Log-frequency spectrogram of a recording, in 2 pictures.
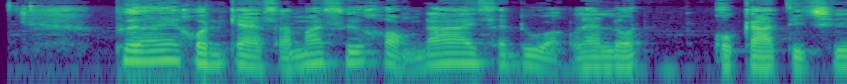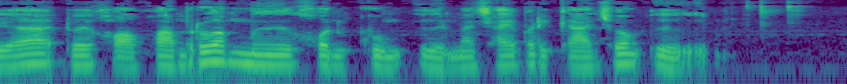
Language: Thai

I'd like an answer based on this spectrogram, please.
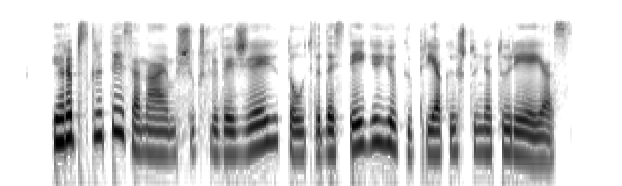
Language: Lithuanian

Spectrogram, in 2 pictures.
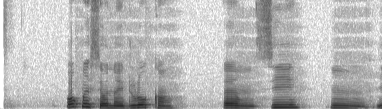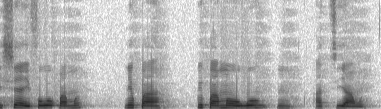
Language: Yoruba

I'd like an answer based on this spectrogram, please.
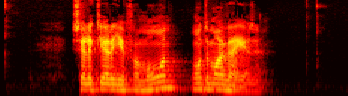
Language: Western Frisian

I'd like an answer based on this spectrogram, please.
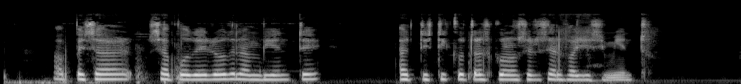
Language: Spanish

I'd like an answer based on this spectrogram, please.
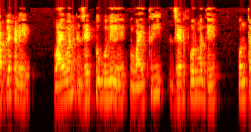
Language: Marathi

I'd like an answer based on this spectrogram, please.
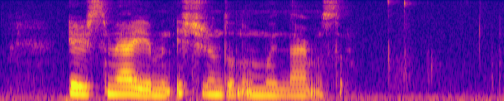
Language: Faroese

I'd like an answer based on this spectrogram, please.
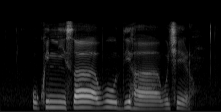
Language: Venda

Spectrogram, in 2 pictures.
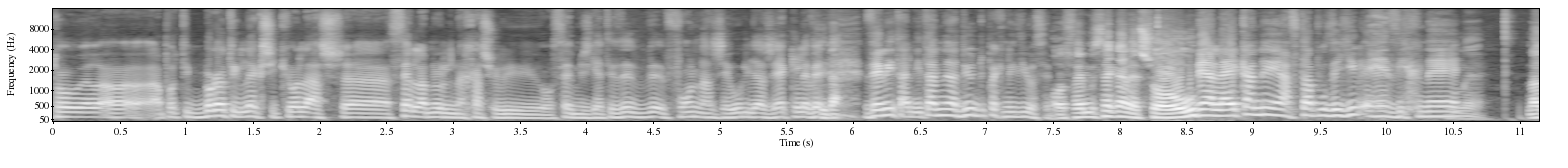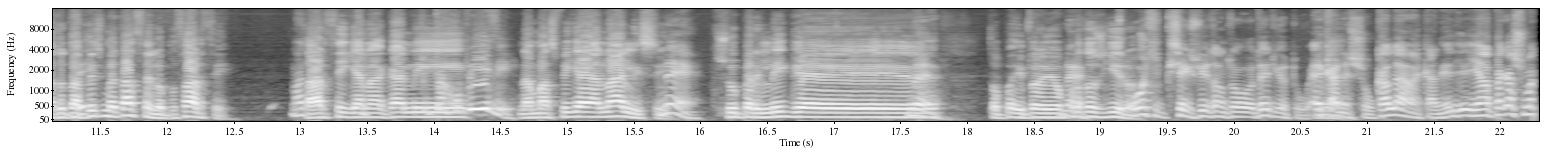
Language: Greek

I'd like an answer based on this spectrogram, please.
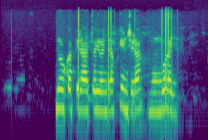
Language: Kinyarwanda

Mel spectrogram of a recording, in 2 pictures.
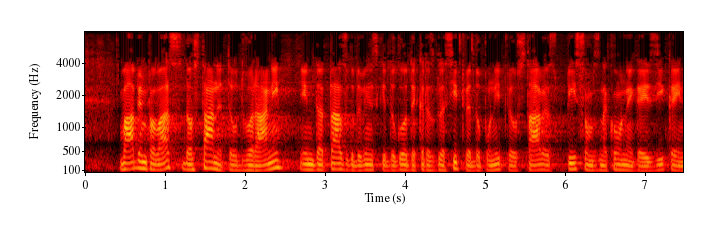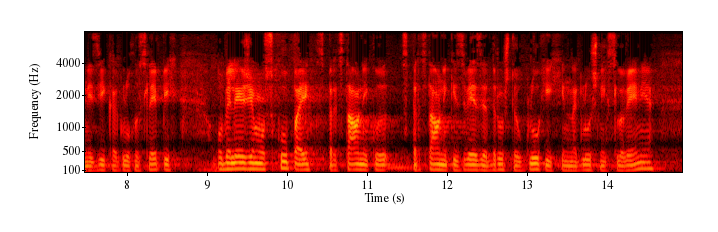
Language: Slovenian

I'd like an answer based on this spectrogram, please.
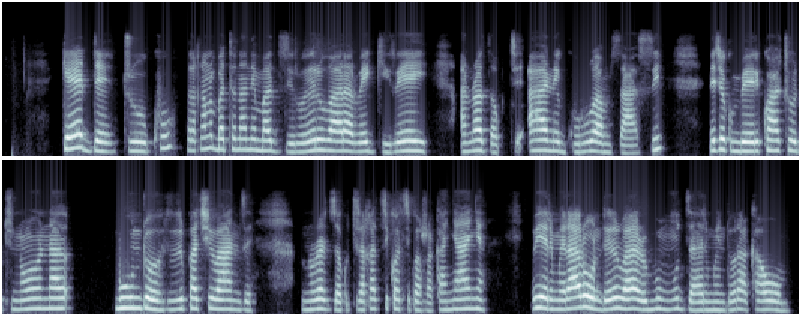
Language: Shona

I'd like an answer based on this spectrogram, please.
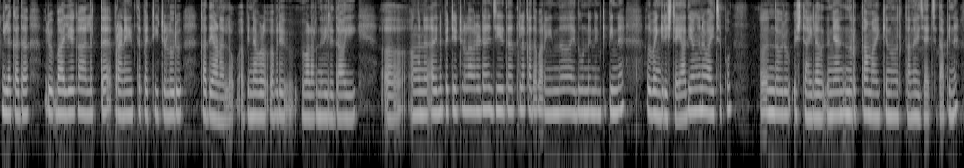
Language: Malayalam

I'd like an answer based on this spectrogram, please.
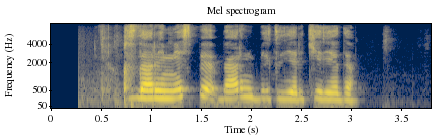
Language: Kazakh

